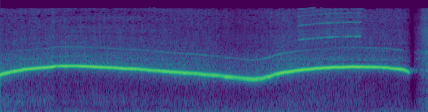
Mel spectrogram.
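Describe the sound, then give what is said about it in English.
A voice imitating an ambulance siren with a loud, sustained, pure whistle-like tone that glides slowly down in pitch, climbs back up and stops abruptly just before the end. “Now, the woo-woos, by this he means the sirens on an ambulance. You know, woo.”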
